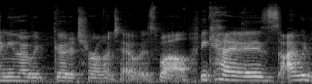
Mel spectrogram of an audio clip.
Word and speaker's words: Toronto: I now live in Toronto and you can tell I didn't grow up in Toronto by the way I pronounce it because anyone who lives in Toronto doesn't call it Toronto they call it Toronto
